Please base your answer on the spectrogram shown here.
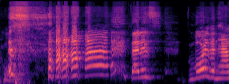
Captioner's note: both laughing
